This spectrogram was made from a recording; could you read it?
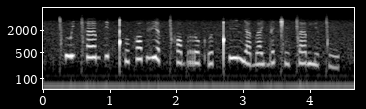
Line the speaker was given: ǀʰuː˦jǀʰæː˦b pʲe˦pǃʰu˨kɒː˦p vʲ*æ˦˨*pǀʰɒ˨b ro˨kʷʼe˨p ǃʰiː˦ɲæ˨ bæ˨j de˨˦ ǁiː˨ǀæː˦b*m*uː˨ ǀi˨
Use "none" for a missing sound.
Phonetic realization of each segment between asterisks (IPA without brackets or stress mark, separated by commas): æ˦˨, mʲ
